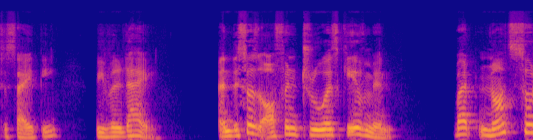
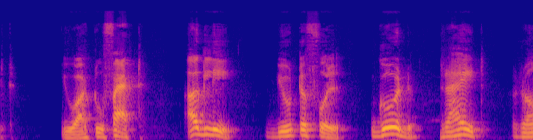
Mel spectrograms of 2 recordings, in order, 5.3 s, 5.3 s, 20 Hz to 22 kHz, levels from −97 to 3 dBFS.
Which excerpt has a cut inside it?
second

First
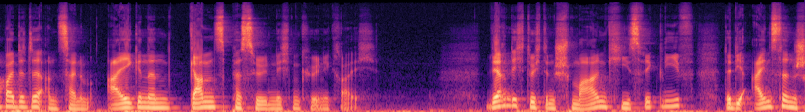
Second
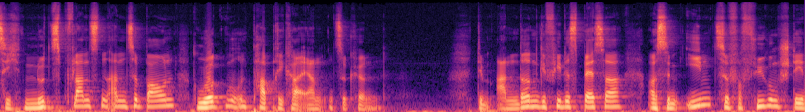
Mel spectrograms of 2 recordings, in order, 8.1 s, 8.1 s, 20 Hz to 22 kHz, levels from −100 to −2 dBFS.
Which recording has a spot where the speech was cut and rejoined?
second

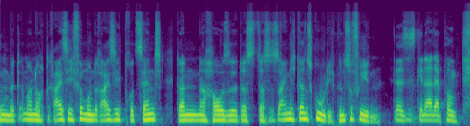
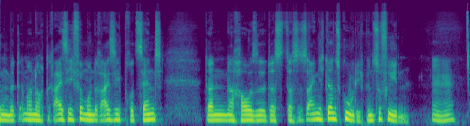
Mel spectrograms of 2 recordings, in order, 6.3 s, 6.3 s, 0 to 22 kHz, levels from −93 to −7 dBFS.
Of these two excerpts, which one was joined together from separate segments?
first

